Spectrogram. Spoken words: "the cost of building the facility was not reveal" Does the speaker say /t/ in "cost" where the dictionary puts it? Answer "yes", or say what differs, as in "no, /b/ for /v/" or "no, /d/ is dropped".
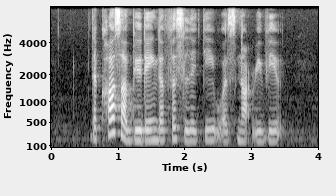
no, /t/ is dropped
